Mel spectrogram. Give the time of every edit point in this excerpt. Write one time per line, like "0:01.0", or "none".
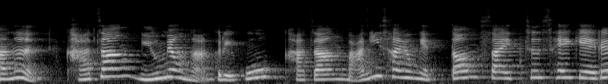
none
